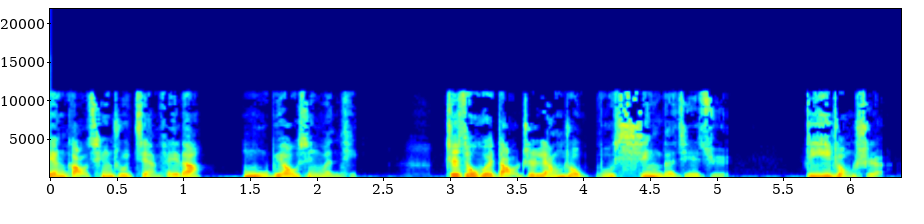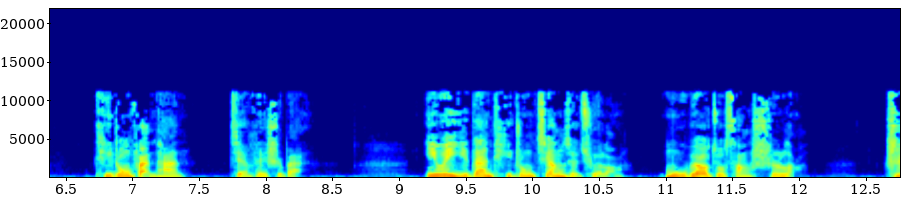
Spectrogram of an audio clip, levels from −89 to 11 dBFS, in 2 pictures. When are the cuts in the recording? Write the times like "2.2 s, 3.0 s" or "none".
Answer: 2.8 s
